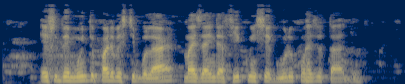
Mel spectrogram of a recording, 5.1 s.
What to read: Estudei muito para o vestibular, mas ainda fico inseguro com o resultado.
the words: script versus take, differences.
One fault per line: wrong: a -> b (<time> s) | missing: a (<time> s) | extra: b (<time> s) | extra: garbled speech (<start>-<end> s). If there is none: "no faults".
no faults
